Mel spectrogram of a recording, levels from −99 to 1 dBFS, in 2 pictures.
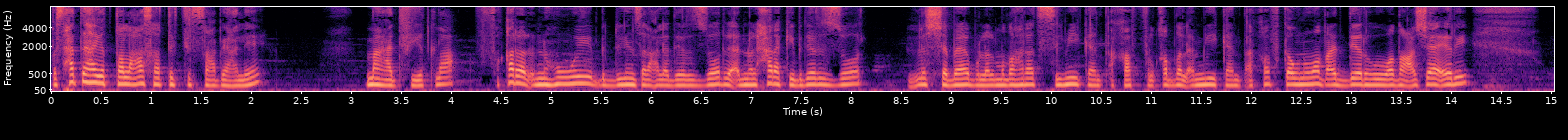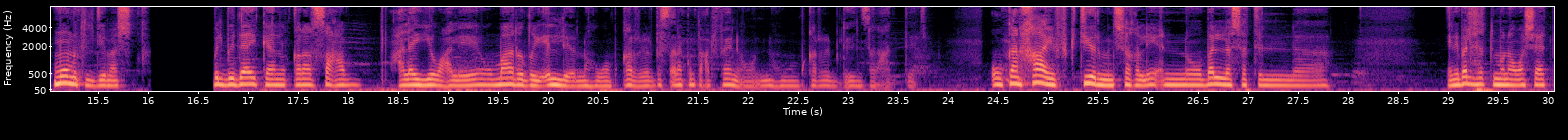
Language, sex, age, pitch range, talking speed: Arabic, female, 30-49, 150-180 Hz, 155 wpm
